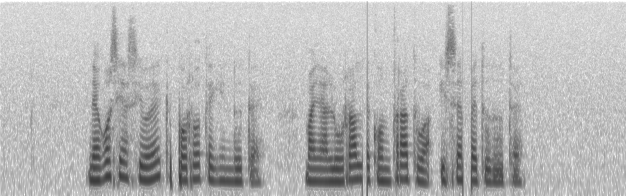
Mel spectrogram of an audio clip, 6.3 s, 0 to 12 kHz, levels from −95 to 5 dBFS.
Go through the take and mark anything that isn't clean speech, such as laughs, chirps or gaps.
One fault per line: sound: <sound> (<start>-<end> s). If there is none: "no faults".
sound: dropout (3.6-3.7 s)
sound: dropout (4.6-4.7 s)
